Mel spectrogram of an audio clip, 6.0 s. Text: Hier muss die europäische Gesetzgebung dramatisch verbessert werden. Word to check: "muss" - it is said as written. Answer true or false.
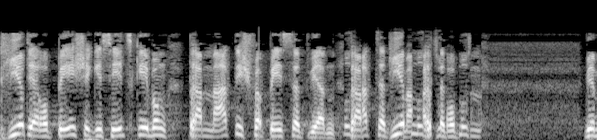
false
